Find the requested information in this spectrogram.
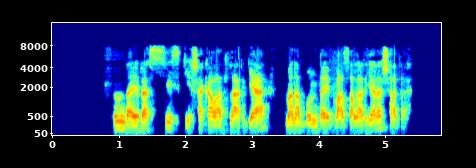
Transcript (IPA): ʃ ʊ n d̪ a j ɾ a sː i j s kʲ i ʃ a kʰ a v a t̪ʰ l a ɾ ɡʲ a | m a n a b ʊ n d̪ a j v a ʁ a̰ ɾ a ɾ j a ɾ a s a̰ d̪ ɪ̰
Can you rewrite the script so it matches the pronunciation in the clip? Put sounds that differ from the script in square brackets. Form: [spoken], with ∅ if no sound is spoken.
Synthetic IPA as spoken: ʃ ʊ n d̪ a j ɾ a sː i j s kʲ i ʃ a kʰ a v a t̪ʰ l a ɾ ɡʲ a | m a n a b ʊ n d̪ a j v a [z] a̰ [l] a ɾ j a ɾ a [ʃ] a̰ d̪ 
